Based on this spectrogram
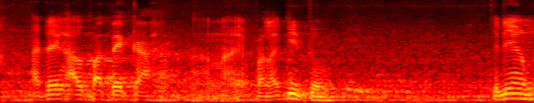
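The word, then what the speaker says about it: الفاتحة: Jadi Al-Fatihah ini harus hati-hati. Jadi yang benar itu Al-Fatihah. Sebagian orang Al-Fatihah, ada yang Al-Fatihah jadi kho. Jadi ada yang haknya ya dipanjangkan Al-Fatihah. Jadi enggak, tapi Al-Fatihah itu yang benar.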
